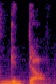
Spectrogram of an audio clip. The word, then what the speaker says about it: Gdov: at the end, but it's not actually a B, it's a V sound. So that's Gdov.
